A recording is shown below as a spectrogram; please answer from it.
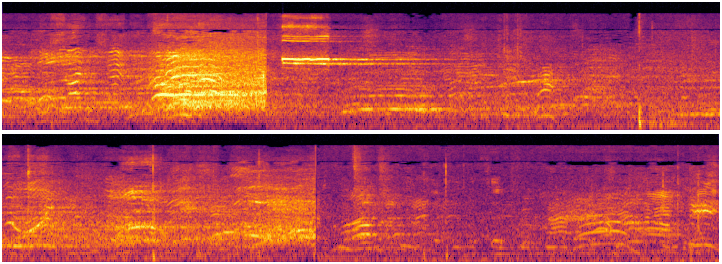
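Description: Football match sound: players calling and shouting on the pitch, loudest in a shout about a second in, with a single sharp thud of a ball being kicked near the middle.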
